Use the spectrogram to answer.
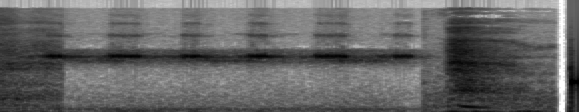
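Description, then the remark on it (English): A cricket chirps alone in a steady, pulsing rhythm, about five evenly spaced trills in a quiet space, followed by a brief rustling burst of noise. “Are you saying there should be crickets here? Yeah, insert crickets here.”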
